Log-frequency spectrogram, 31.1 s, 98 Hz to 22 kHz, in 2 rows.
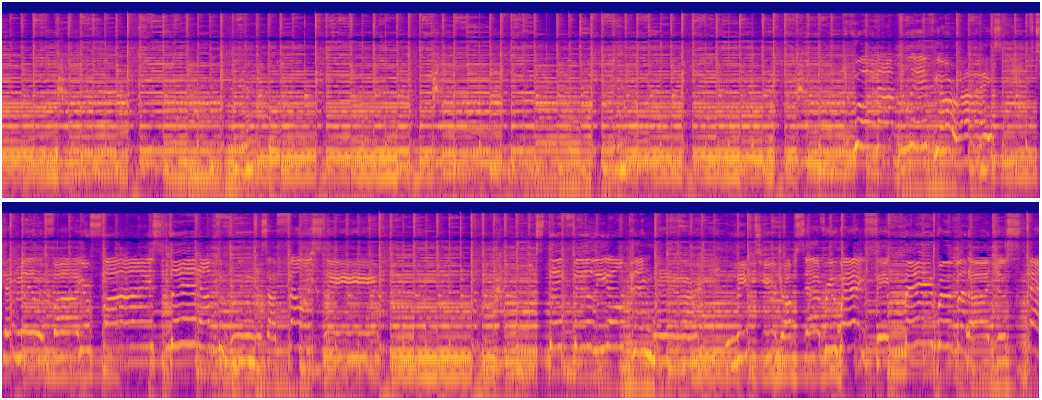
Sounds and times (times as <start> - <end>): Music: 0.0 - 31.1.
